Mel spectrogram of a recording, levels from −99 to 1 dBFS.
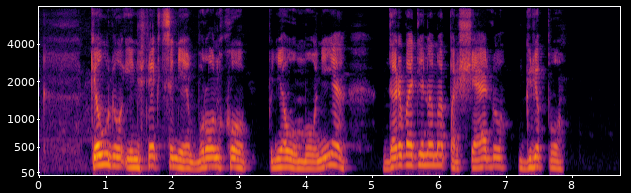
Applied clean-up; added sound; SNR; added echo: none; none; none; none.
